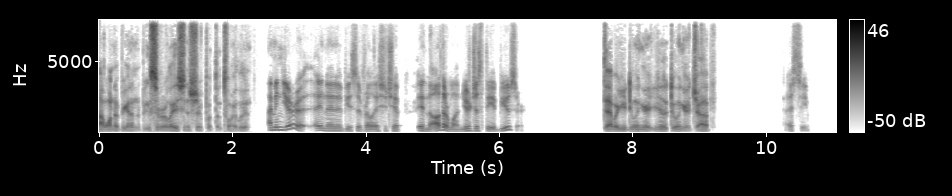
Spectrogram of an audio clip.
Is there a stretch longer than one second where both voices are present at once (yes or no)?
no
